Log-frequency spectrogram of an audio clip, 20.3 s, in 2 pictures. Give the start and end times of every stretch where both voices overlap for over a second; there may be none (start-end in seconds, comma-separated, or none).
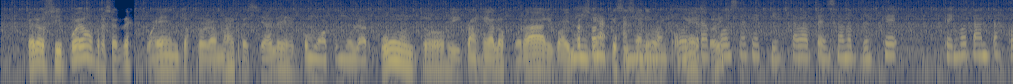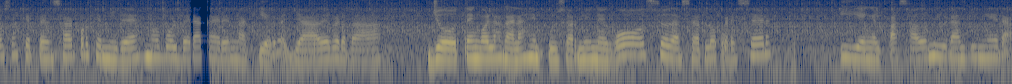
5.7-7.2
